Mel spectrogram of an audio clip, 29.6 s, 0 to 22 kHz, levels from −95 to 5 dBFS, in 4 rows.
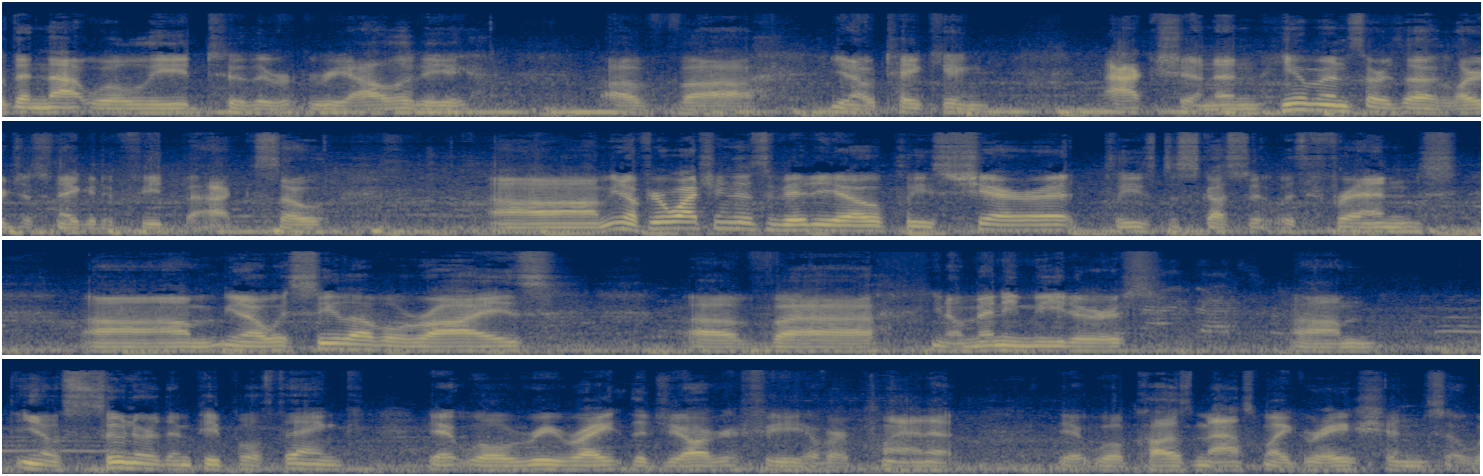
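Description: Two call bitrate drops degrade the audio, at 1.32–5.38 s and 18.4–21.95 s. Each sounds coarser, duller and watery for roughly 4 s and 3.5 s, consistent with the encoder falling from about 64 kbps to near 23 and 20 kbps, then recovering.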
